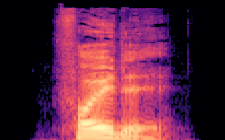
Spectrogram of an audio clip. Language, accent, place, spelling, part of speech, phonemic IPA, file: German, Germany, Berlin, Feudel, noun, /ˈfɔʏ̯dəl/, De-Feudel.ogg
- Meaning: a cloth for cleaning, especially a floorcloth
